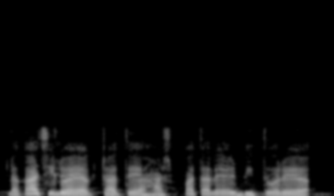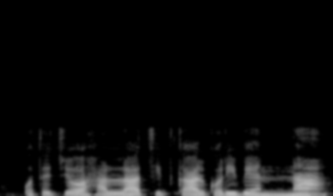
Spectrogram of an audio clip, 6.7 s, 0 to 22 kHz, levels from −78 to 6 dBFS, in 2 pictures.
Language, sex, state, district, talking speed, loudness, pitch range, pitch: Bengali, female, Assam, Hailakandi, 90 wpm, -19 LUFS, 215-230 Hz, 225 Hz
